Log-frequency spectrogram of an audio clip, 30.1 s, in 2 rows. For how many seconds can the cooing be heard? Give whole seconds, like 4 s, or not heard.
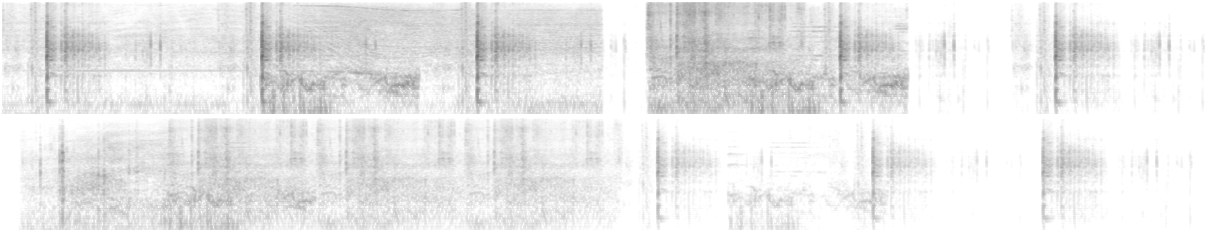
8 s.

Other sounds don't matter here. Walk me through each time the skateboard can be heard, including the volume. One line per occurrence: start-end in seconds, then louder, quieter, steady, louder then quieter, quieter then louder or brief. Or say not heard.
0.1-30.0 quieter.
